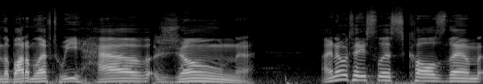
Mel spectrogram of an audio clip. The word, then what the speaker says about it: Zoun: know tasteless calls them zoun but i have it on good authority it is joan so if you have more information than i do let me know in the comments and i'll correct my pronunciation but i'm going to call him jean okay okay so hmm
